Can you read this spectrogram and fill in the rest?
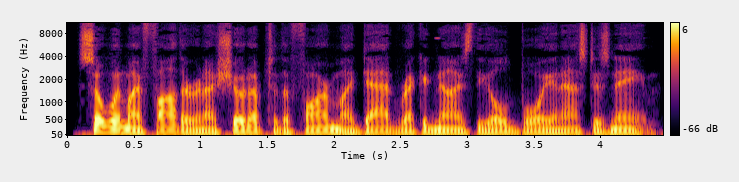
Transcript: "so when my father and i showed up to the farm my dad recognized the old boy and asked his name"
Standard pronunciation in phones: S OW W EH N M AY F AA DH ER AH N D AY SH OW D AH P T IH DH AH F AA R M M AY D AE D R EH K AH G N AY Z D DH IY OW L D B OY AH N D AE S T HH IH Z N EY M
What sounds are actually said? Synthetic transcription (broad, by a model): S OW W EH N M AY F AA DH ER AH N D AY SH OW D AH P T IH DH AH F AA R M M AY D AE D R EH K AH G N AY Z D DH IY OW L D B OY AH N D AE S T HH IH Z N EY M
